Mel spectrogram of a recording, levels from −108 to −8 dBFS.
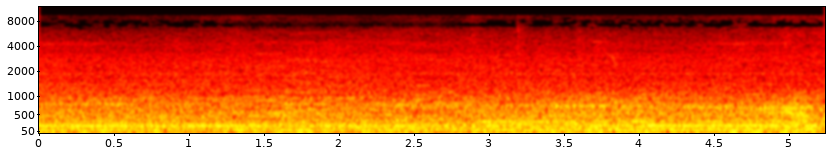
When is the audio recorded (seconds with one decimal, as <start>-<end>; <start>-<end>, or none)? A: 0.0-1.3; 2.8-5.2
